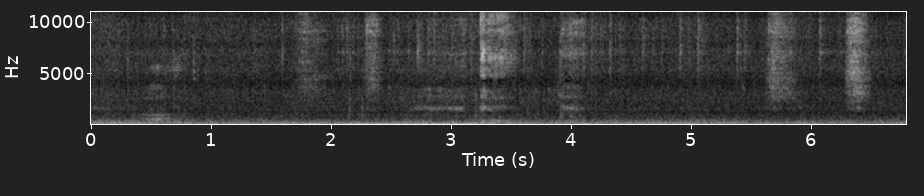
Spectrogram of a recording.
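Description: A jeep travels a road on Panay island in the Philippines, heading from Antique province toward Iloilo City, with a steady loud engine rumble and road noise throughout while a voice talks over it.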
